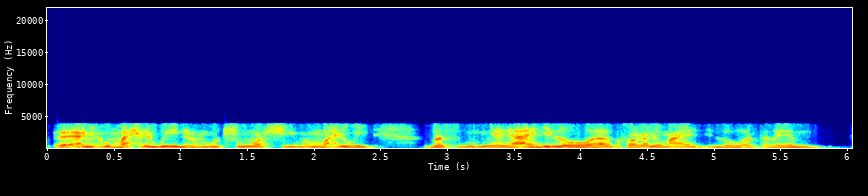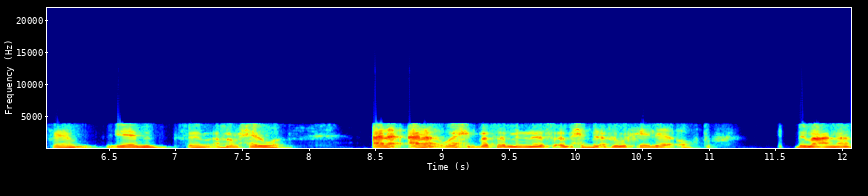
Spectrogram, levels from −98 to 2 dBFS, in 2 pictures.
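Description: At 0.33 to 0.40 s there is VoIP packet loss concealed by the speech codec: one 20 ms frame of the Speex stream is missing. The decoder bridges it by extending the previous pitch and spectral shape at falling gain, giving a brief buzzy or noise-like smear that stays weak until about 0.40 s.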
